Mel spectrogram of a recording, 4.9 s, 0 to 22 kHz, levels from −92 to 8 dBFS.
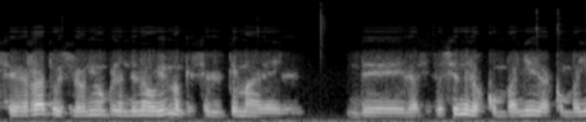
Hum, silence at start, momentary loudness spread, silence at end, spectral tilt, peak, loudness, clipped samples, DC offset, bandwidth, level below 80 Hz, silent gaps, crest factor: none; 0 s; 10 LU; 0 s; -6 dB/octave; -10 dBFS; -26 LUFS; under 0.1%; under 0.1%; 9 kHz; -54 dBFS; none; 16 dB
